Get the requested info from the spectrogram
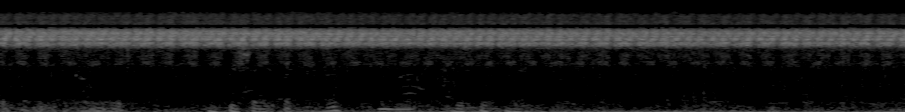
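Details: Cicadas at sunset on the steep coast of Cape Fiolent, Crimea, sending up a steady, high, shimmering drone that never breaks, over a low rumble of waves and a few faint scattered sounds lower down.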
